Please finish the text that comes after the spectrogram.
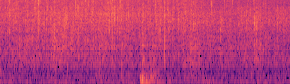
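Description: An eggplant omelette sizzles steadily in a frying pan, a soft continuous crackle of hot oil with a brief louder clatter midway, no voices.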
